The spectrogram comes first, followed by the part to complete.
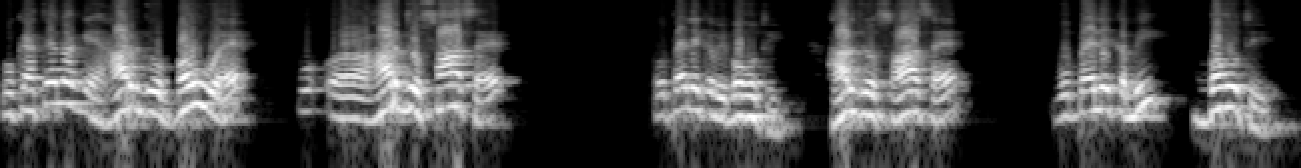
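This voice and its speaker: A man with a Pakistani accent lecturing as a teacher, didactic, repeating key phrases and answering his own questions. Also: high voice. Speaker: teacher, exam coach. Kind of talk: explanatory law lecture to students.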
